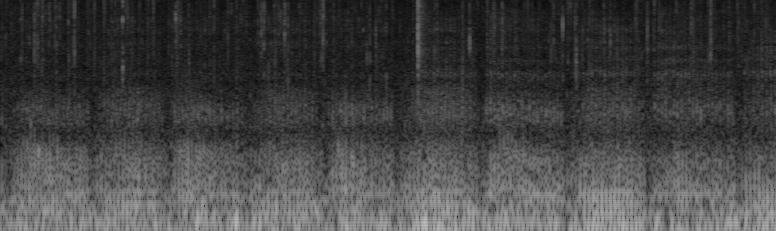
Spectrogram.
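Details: Purring cat, a dense low rumble pulsing in regular breath-length waves, louder toward the end, accompanied by steady fireplace crackles and occasional sharp pops.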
